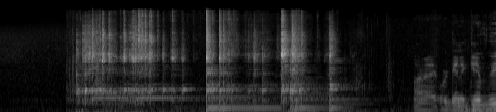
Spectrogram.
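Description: A metal bowl scrapes and rings against a grill.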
